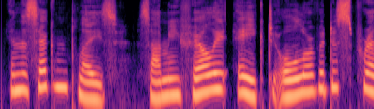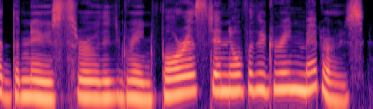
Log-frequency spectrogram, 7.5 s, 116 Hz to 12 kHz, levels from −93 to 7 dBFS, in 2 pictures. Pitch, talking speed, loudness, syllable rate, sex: 230 Hz, 175 wpm, -14 LUFS, 4.3 syllables/s, female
